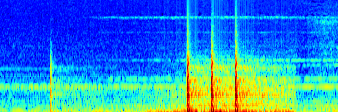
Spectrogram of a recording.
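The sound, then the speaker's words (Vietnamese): Knocking on a door: a single knock, then a quick run of three sharp raps, fairly faint over a low steady hum. “Cô ta lại nín thở, tiếp tục gõ cửa.”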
